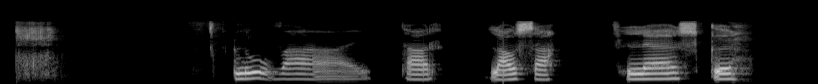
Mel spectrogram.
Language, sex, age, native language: Icelandic, male, 6, Italian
